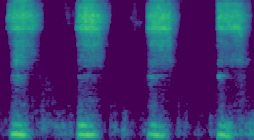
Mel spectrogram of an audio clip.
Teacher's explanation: You can feel your tongue touching the alveolar ridge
